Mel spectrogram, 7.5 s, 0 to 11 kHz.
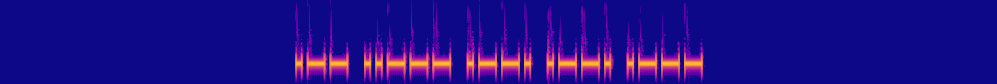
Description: Morse code, heard as a keyed tone, about 28 wpm, 700 Hz. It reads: W2PPJ
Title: USA Call Signs - 5 Characters - 28wpm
